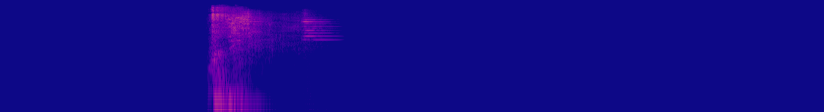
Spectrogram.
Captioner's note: weapon thumps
